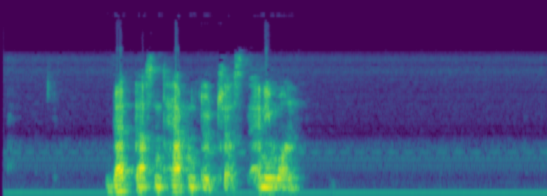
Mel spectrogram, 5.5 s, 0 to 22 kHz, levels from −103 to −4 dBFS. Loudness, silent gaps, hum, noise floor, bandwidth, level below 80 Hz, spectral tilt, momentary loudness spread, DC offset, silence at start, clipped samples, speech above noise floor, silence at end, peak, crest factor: -17 LUFS; none; none; -52 dBFS; 7.2 kHz; -56 dBFS; -6 dB/octave; 9 LU; under 0.1%; 1.05 s; under 0.1%; 36 dB; 2.5 s; 0 dBFS; 20 dB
